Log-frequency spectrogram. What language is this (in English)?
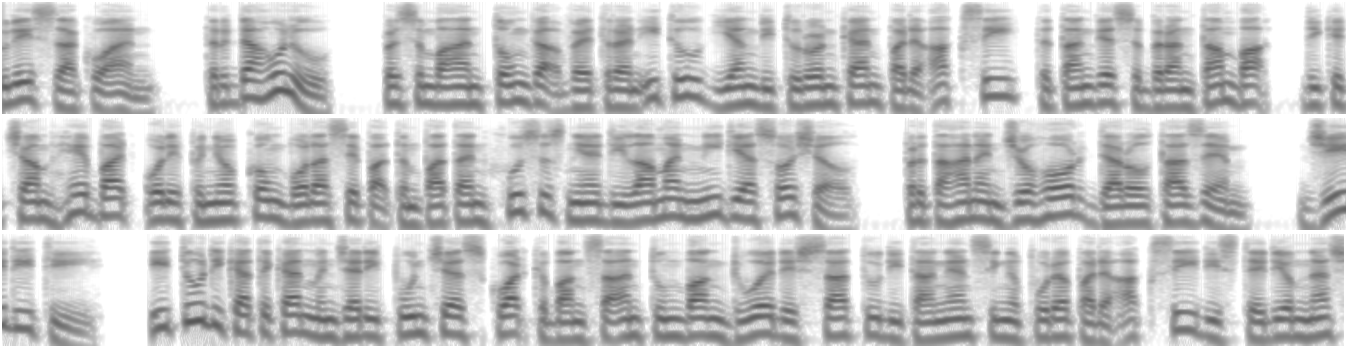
Malay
